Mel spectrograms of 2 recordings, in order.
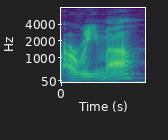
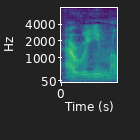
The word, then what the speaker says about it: ARIMA: arima that fits an arima model i pronounce it as arima but other people might say arama i'm not quite sure anyway so we fit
